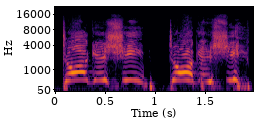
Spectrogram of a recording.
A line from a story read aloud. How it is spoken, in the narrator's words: jumping up and down and yelling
